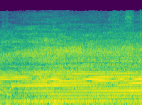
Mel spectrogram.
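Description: Sport motorcycle engine idling steadily at a constant pitch.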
